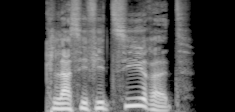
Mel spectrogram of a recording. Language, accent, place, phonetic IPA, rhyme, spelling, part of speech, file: German, Germany, Berlin, [klasifiˈt͡siːʁət], -iːʁət, klassifizieret, verb, De-klassifizieret.ogg
- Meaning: second-person plural subjunctive I of klassifizieren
